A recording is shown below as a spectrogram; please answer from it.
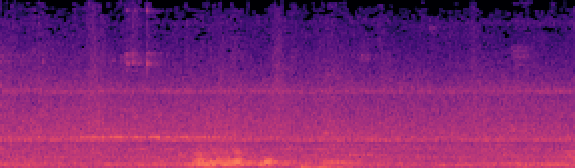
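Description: A person's voice, brief and indistinct, about one and a half to two seconds in, over steady background hiss.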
